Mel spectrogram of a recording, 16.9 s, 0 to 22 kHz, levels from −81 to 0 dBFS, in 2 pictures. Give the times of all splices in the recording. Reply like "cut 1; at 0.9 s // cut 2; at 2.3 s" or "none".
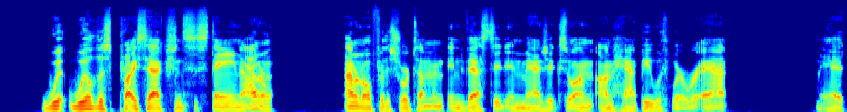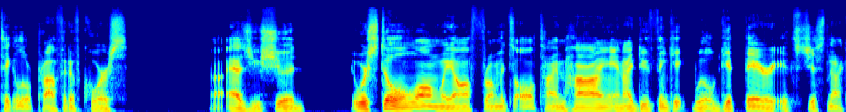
cut 1; at 4.5 s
